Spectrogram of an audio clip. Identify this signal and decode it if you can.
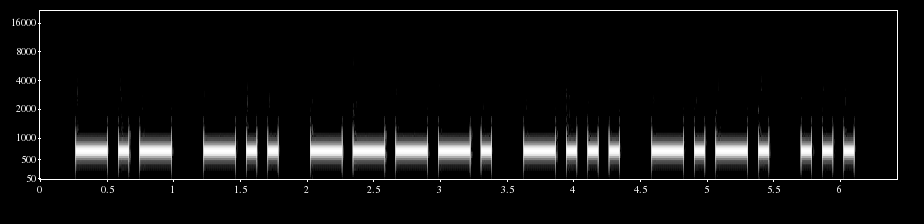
Morse code, heard as a keyed tone, about 15 wpm, 700 Hz. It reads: KD9BCS
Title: USA Call Signs - 6 Characters - Repeated 3x - 15wpm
